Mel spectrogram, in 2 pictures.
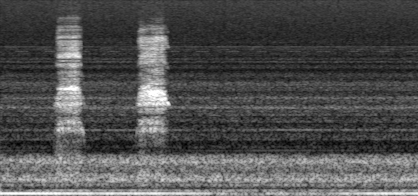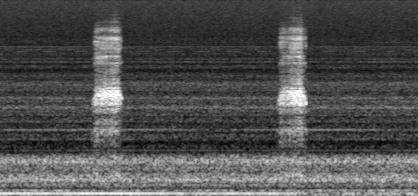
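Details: Barn owl pair, wild birds in a research nest box, preening one another; four short rasping screeches, two close together and then two more spaced about two seconds apart, over constant low background hum.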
